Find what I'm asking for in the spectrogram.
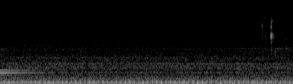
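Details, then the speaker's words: Ford Bronco with electrical faults (earlier no-crank, check engine light): after ignition switched off, low even idle rumble continues unbroken while electronics are off; engine refuses to shut down, cause undetermined. "turn it back off and it's not turning off the truck is still running you can hear it's still running all the elect El ronics are off"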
